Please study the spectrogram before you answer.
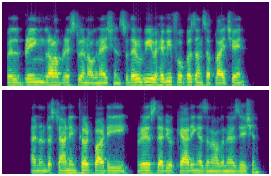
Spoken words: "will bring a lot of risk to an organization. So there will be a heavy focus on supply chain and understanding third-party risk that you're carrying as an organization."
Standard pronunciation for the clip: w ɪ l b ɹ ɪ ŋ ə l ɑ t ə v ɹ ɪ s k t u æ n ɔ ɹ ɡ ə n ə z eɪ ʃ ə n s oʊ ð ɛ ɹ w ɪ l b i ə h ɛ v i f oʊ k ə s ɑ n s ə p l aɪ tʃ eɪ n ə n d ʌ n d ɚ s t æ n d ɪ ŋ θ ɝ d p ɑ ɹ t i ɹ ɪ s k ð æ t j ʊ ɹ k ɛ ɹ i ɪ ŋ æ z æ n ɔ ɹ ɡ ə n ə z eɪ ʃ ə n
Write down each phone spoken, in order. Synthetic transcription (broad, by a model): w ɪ l b ɹ ɪ ŋ l ɑ t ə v ɹ ɪ s k t u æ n ɔ ɹ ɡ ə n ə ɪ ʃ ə n s oʊ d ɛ ɹ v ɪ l b i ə h ɛ v i f oʊ k ə s ɑ n s ə p l aɪ tʃ eɪ n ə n d ʌ n d ɚ s t æ n d ɪ ŋ t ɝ d p ɑ ɹ t i ɹ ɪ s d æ t j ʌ ɹ k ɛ ɹ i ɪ ŋ æ z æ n ɔ ɹ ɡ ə n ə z eɪ ʃ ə n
